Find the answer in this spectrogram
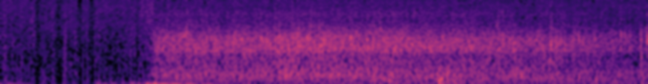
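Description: A large hall audience applauding: an even hiss of many hands clapping that starts about a second in and eases off slightly toward the end.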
